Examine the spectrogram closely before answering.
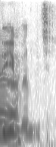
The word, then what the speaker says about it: daemon: Daemons. Fucking, Even when it's spelled with a D-A-E, it's still demons.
